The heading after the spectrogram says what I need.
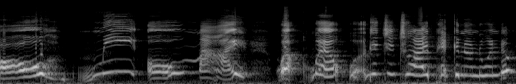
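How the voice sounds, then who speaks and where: A woman uses a put-on character voice with an extremely high pitch and very wide pitch swings. She speaks at a fairly slow pace. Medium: read story.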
